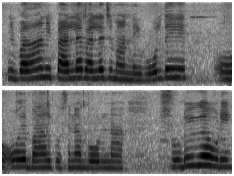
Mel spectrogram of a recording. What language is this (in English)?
Dogri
